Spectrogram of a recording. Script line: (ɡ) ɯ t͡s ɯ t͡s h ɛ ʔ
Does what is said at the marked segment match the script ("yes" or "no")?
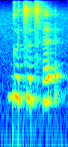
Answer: yes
